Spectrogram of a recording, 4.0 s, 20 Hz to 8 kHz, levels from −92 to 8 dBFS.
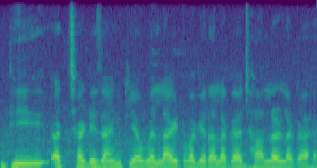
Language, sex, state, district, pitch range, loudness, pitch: Hindi, male, Bihar, Patna, 140-150 Hz, -16 LUFS, 145 Hz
